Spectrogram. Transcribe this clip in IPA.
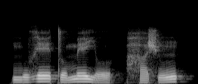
m u˨ ɣ eː˦ t o˨ m eː˦ j o˨ | h a˨ ʃ ũ˨˦

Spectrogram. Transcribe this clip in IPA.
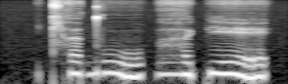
cʰ ə d̪ u | ɦ ə pʲ e

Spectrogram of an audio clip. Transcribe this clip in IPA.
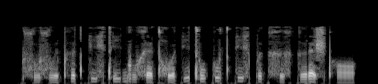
sʷ ɘ˩ sʷ e˩ pʰ ɘ˧ t k i˧˥ x tʼ i˧˥ ɡ u˩˧ x ɛ˩˧ t χʷ ɛ˩ k i˥ tʼ u˧˥ k u˥ t k i˥ x p ɘ˧ k x ɘ˩ x k ɘ˧˥ ɾ ɛ˩ ʃ pʰ ɔ˩

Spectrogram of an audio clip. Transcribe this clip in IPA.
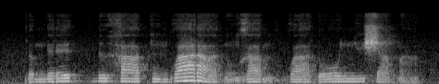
ɾ ə˨ ŋ e˧ ɾ e˦ | ɗ ɨ˧ h aː˧ k ũ˨ ɡʷ aː˦ ɾ aː˨ ɗ ũ˨ ɣ a˦˨ ŋ ɨ˨ ɡʷ aː˦˨ ɗ oː˦ ɲ i˦ ʃ a˧ ɓ ã˨

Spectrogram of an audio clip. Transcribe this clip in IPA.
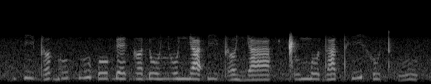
ʔ i˧˩ d ʌ˩˧˩ ɡ u˧ ɓ u˧˥˧ ʔ o˧ ɠ ɛ˧ ɡ ʌ˧ ɗ o˧ ʎ o˧ ɲ a˧ ʔ i˧˩ d ʌ˩˧˩ ɲ a˧ | ɡ͡ǁ o˧ m o˧˩ d a˧ tʰ i˧˥˧ h u˧˩ tʰ u˩˧˩

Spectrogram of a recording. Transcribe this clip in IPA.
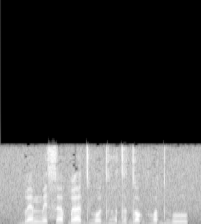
b ɛ m e s ɜ ɓ ɜ dʱ o dʱ ʌ d ʌ d ɔ ɡʱ ɔ dʱ u

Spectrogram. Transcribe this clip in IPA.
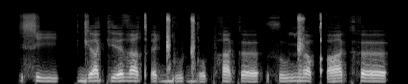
s i | ɡʲ a kʲ ɛ ð a tʼ ɛ ɡ͡ǁ u ɡ͡ǁ o pʰ a k œ | θ u ŋ͡ǁ œ qʼ a kʰ œ

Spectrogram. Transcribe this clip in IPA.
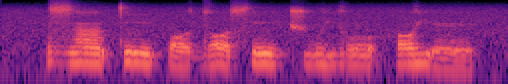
z ã˦˨ t ĩ˦˨ p ɔ˨ d ɔ˦˨ s ĩ˦˨ t͡ʃ u˧ j oː˧ h ɔ˦ j ɛ̃˨

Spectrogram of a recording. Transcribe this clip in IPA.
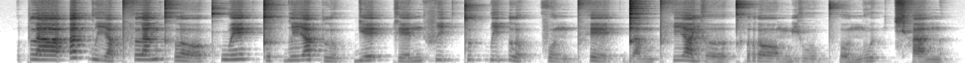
p l aː˧ ʔ a˥˩ t̚ w i˨˩ a̯ pʰ l a˦˥ n kʰ l ɔː˩˦ kʰ w eː˦˥ k̚ t o˨˩ k̚ l i˦˥ a̯ p l u˨˩ k̚ j e˦˥ ʔ k e˦˥ n f i˦˥ ʔ t u˦˥ k̚ w i˦˥ ʔ l o˨˩ k̚ f o˨˩ n pʰ eː˨˩ k̚ d a˨˩ m pʰ i˥˩ a̯ j ɤː˩˦ kʰ r ɔː˨˩ m j uː˩˦ pʰ o˩˦ n w ɯ˦˥ k̚ t͡ɕʰ a˧ n

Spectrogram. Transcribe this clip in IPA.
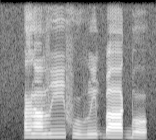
ɣ ã˦ v iː˦ f u˨ β ĩ˦ ɓ aː˦ ɡ͡b o˨

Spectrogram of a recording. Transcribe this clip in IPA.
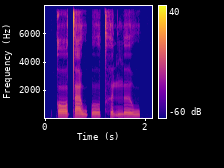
k ɔ˨˦ t̪ a˨˩ w ʔ o˨˩ t̪ʰ ə̰˧˨ n ŋ ə˨˩ w

